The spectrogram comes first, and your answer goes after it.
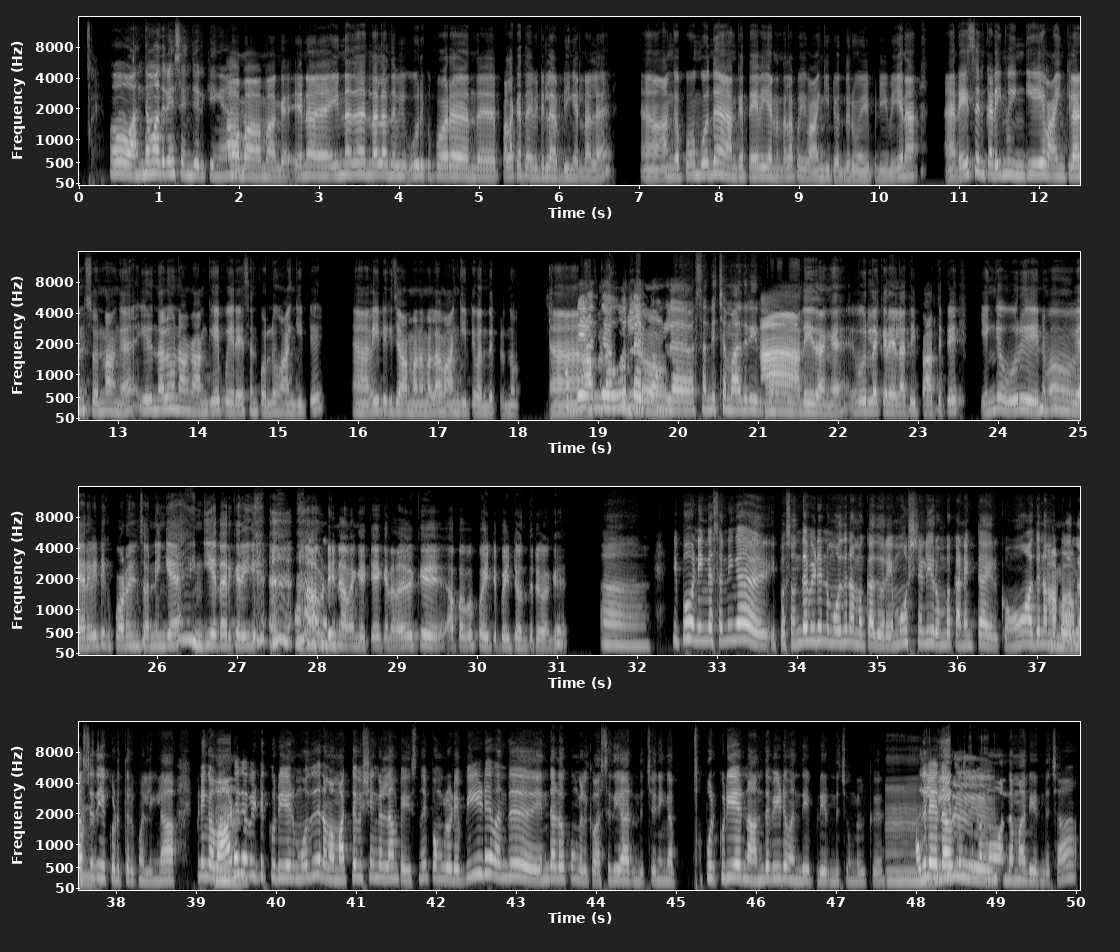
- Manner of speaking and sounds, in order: lip smack; "ஜாமானெல்லாம்" said as "ஜாமானமெல்லாம்"; lip smack; laughing while speaking: "என்னமோ வேற வீட்டுக்கு போறேன்னு சொன்னீங்க … போயிட்டு போயிட்டு வந்துருவங்க"; laugh; in English: "எமோஷனலி"; in English: "கனெக்டாயிருக்கும்"; tsk; drawn out: "ம். வீடு"
- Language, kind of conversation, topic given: Tamil, podcast, குடியேறும் போது நீங்கள் முதன்மையாக சந்திக்கும் சவால்கள் என்ன?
